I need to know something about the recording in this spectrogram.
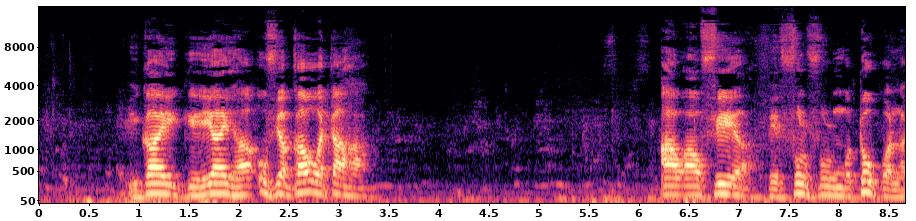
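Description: A man sings out loudly nearby in short phrases.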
